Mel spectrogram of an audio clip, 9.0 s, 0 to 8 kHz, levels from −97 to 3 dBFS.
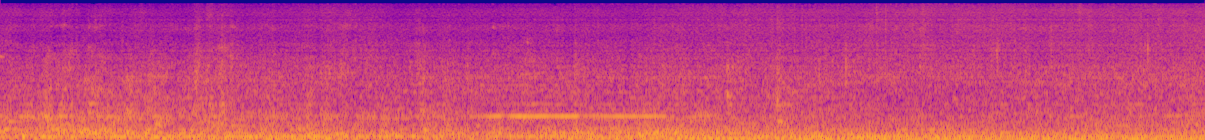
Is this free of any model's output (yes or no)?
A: no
